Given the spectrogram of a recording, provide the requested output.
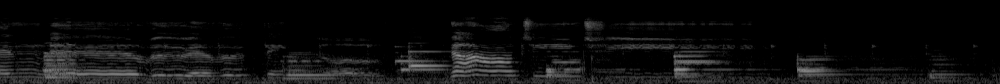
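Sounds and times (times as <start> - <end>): piano playing slow chords: 0.0 - 10.0.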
